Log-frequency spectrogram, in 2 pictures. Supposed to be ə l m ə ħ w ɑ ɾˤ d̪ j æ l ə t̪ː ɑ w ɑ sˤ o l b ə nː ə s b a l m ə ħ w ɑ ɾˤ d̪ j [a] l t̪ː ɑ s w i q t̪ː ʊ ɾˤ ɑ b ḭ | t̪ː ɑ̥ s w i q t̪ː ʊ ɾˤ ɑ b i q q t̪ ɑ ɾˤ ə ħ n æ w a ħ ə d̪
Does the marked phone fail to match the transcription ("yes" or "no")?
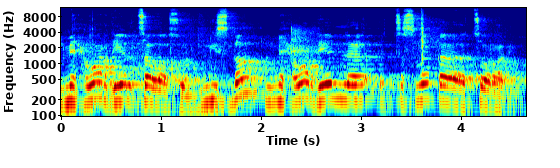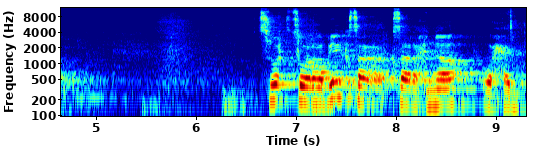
yes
